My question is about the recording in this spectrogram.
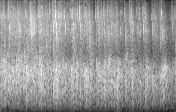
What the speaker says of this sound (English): I'd like you to give him a big round of applause.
